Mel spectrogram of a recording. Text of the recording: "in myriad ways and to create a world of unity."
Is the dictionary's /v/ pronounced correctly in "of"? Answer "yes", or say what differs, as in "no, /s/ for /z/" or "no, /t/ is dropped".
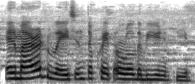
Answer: no, /b/ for /v/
